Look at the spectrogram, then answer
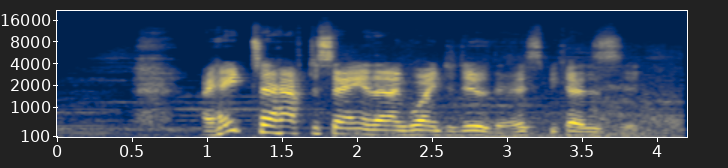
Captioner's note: sigh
